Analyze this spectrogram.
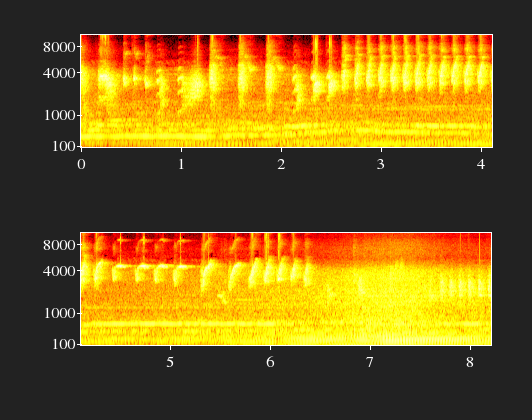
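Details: Pet long-tailed shrike in song: mixed chirps leading into a fast, even series of sharp ticking notes about four per second, ending as a rushing noise takes over near the close.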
